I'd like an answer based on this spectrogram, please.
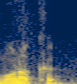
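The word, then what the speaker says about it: monarch: 아몬 악한 단어가 있으면 모나크 이런 ch 바람에 취 발음 나거나 시간은 날 때가 있잖아요 근데 얘는 k 발악 납니다 옛날 발음기호 시험 나올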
